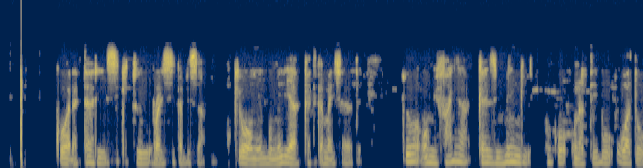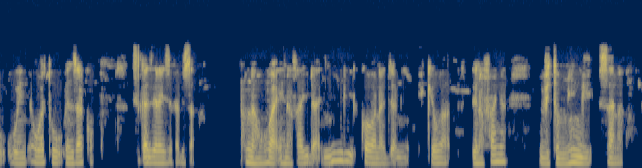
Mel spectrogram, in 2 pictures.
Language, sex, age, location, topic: Swahili, male, 18-24, Wajir, health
